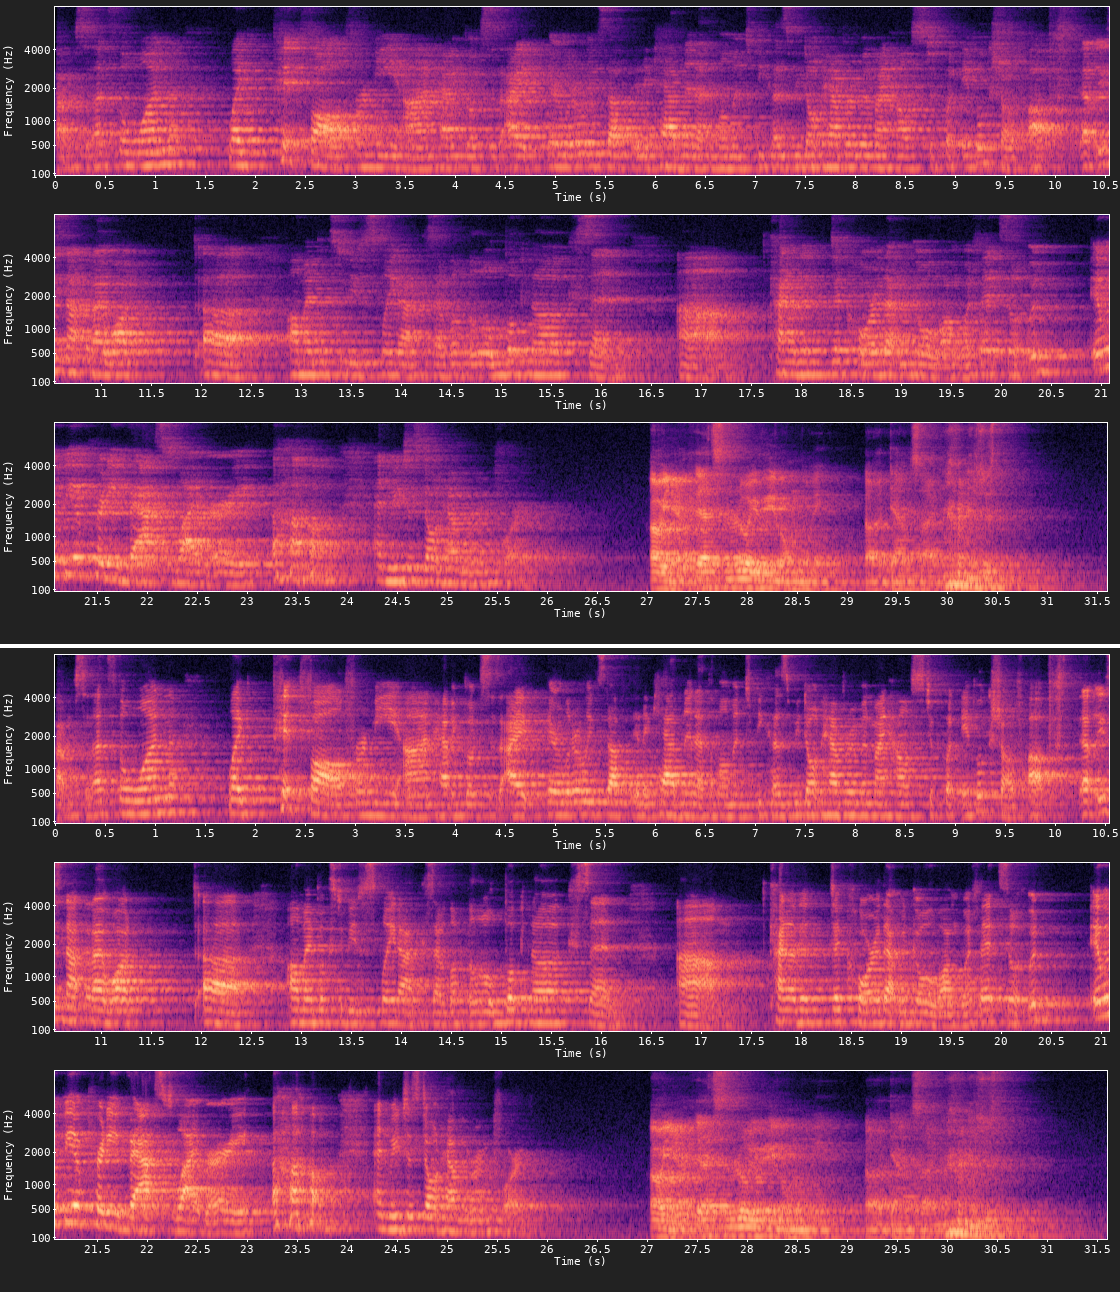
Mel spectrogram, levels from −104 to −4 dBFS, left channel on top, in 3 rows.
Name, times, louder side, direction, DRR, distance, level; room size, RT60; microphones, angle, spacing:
voice 1, 0.0-1.4 1.7-11.3 11.9-16.5 16.7-17.3 17.7-20.5 20.9-25.9, right 4 dB, 80° right, 4 dB, 0.8 m, -24 dB
voice 2, 27.0-28.8 29.2-30.5, left 2 dB, 30° left, -1 dB, 1.2 m, -22 dB
9.6 x 6.0 x 4.2 m, 2.1 s
head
